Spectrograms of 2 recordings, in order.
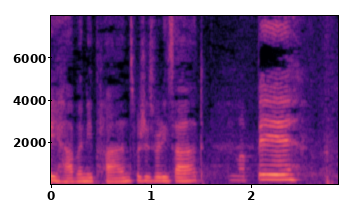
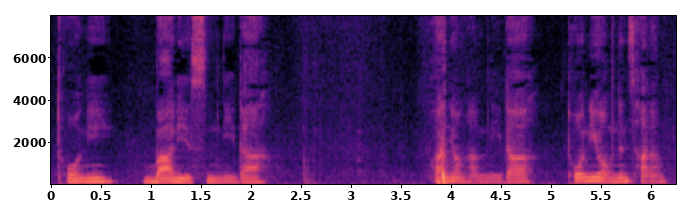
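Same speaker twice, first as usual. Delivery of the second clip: low game-host delivery; put-on lower voice; 4 semitones lower, much faster than usual. Shown as a demonstration. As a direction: keep it down in a low register. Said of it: "you want me to do the lower?".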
